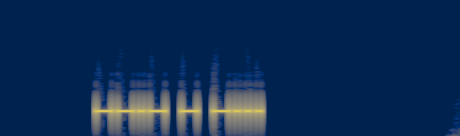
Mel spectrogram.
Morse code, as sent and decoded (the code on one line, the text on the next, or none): --.- - -...
QTB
